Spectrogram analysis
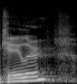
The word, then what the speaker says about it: Kaylor: Um, my name is Kaylor. Almost caller is very close.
